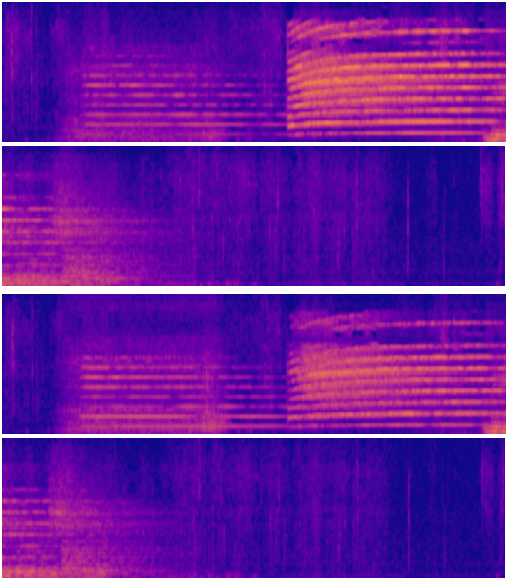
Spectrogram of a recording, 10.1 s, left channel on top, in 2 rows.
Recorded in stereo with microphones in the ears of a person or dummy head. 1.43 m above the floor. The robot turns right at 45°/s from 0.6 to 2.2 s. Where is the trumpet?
100° right, 3.5 m; by 2.8 s 35° right, 3.5 m.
